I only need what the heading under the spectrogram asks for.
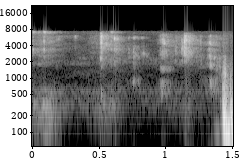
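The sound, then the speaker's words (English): People typing on keyboards: a handful of soft, irregular key clicks spaced out over a quiet background, ending with a sudden loud, low thump. “I can hear people typing.”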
